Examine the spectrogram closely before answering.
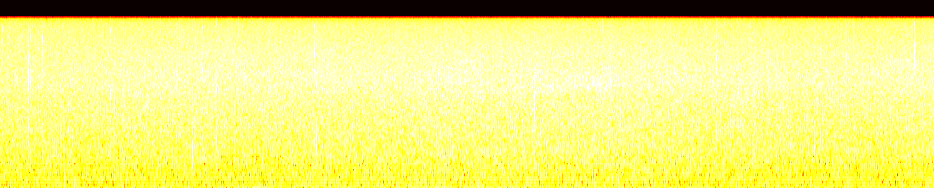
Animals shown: forest ambience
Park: Katahdin Woods and Waters National Monument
